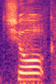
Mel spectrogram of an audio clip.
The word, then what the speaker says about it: chalk: rhymes with joke and chalk rams with walk it seems it seems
